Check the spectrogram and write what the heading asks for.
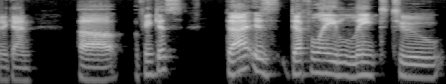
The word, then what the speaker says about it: Ophiuchus: That part of the sky, that like true sky, Libra, Scorpio area, Officius, I need to look at the pronunciation again. Ophiuchus.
